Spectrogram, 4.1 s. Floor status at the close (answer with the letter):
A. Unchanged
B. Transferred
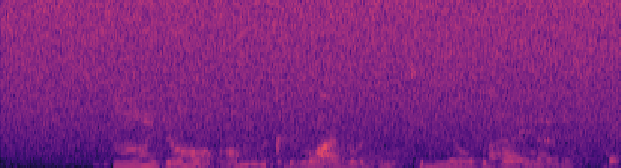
B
